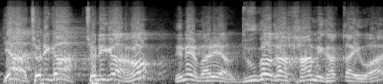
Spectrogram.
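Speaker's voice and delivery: high-pitched, self-important telling-off; bossy scolding. Acted. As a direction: act out shooing children with borrowed authority. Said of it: "자기 힘 좀 과시한 거죠". (권세 부리듯 높게 꾸짖는 연기)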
